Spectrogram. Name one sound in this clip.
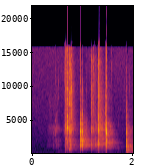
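Scissors snip through crab shells.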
